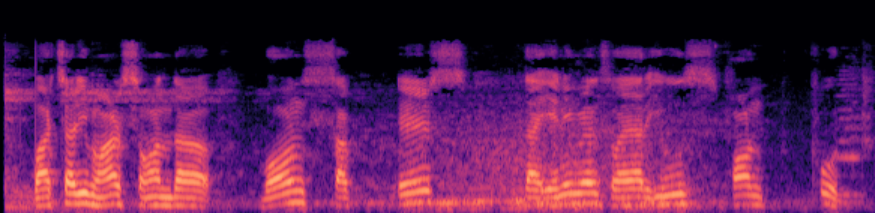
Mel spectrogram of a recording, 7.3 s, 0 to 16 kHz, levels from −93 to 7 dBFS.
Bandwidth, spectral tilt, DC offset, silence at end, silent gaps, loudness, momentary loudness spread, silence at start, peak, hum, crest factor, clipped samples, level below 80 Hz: 7.8 kHz; -6.5 dB/octave; under 0.1%; 0.15 s; none; -17 LUFS; 14 LU; 0.05 s; 0 dBFS; none; 16 dB; under 0.1%; -48 dBFS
